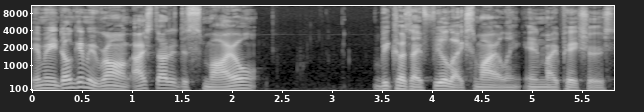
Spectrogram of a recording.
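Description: A man talks at a moderate pace with a fairly low pitch and ordinary pitch variation. The recording is very clean and the background silent. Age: 30s. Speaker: podcast host. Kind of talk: casual monologue. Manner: casual, profane and rambling.

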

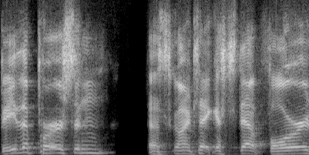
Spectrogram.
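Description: A man with a Canadian prairie accent, very slow pace, and a bright, sharp tone. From Alberta, Canada. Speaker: former bull rider and brain injury survivor. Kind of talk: testimony; casual interview.

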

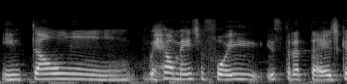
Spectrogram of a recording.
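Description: The speaker is a woman with a dark, mellow tone. Her intonation is monotone and flat. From Paraná, Brazil (Londrina). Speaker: translator and university teacher. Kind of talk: interview.

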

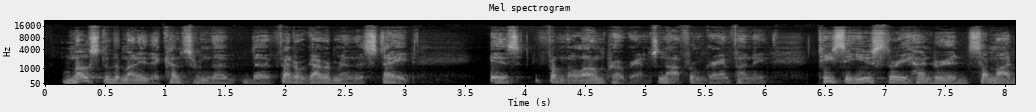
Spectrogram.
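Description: A man talks at a fairly quick pace in a fairly low, somewhat breathy voice with ordinary pitch variation. The recording is very clean, with a silent background. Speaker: university enrollment administrator. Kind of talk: interview. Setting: studio.

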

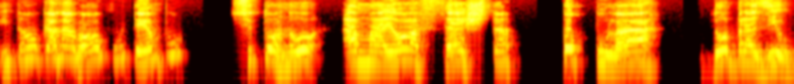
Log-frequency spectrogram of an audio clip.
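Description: A man with a high voice and lively intonation talks very slowly. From Rio de Janeiro, Brazil. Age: 70s. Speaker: politician. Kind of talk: podcast interview.

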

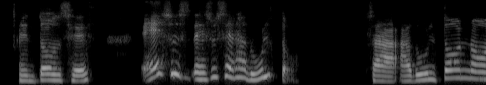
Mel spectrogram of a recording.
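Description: With an unremarkable speaking voice, a woman speaks fairly slowly at a fairly high pitch and with lively intonation. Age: 30s. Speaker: entrepreneur and empowerment coach. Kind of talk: casual interview chat.

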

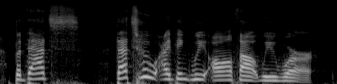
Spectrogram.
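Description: A woman with a plain, everyday voice talks at a fairly slow pace and a medium pitch, her intonation lively, in a very clean recording with a silent background. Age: 50s. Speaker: podcast host and actor. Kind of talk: casual solo monologue.

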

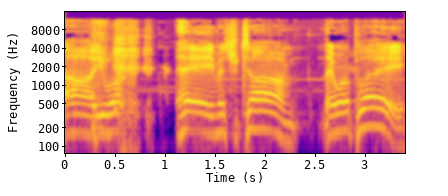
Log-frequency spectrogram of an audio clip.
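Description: A man puts on a high-pitched, drawling character voice at a fairly slow pace, with ordinary pitch variation and very even loudness over faint background music. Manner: relaxed surfer drawl, says dude constantly.

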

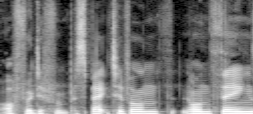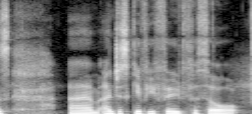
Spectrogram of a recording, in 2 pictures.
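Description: A woman speaks in a London accent in a very clean recording with a silent background. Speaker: counsellor. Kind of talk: casual interview.

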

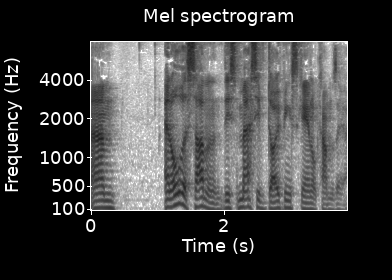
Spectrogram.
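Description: A man with an Australian accent, animated in tone and lively in intonation. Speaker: sports podcast co-host. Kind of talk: casual chat. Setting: studio.

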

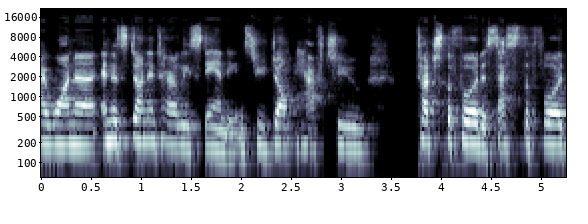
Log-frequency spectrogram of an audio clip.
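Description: A woman's somewhat breathy, medium-pitched voice at a moderate pace. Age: 40s. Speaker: doctor specializing in feet. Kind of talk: webinar panel discussion. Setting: video call.

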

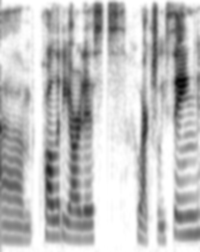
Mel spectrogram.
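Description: This woman talks with a Spanish accent. Her voice sits fairly low. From US. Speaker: Spanish radio broadcaster. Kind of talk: casual chat.

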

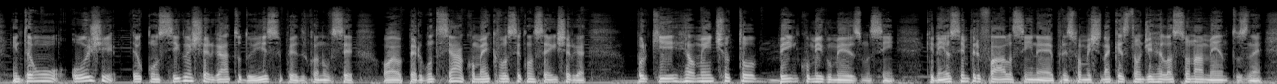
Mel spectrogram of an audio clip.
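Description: A man's voice swings very widely in pitch. Vocal fry runs through it. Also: medium pitch for a man, fairly quick pace, very even loudness. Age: 20s. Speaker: radio health columnist. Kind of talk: radio chat.

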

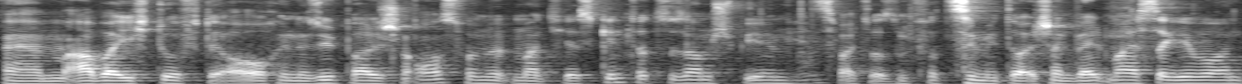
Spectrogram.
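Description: A man talks at a fairly quick pace with hardly any pauses, his fairly low voice dark and mellow, somewhat breathy, and flat in a monotone. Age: 20s. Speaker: amateur footballer and investment adviser. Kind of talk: casual interview.

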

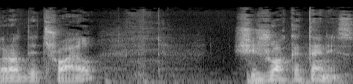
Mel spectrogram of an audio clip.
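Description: On a very clean recording with a silent background, a man with an ordinary speaking voice and medium pitch speaks at a moderate pace. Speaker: tennis coach. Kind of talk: casual interview.

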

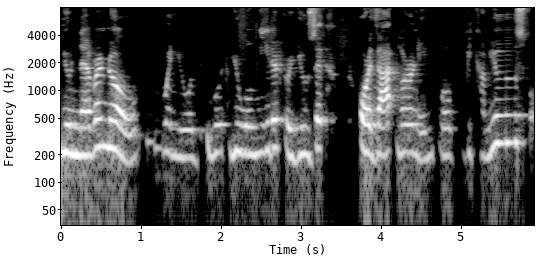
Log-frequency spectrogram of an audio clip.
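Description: With music in the background, a woman speaks at medium pitch and a moderate pace with fairly even intonation. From Venezuela. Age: 70s. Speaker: college counselor. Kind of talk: interview.

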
